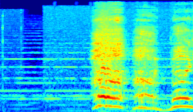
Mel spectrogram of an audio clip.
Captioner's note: laughs sarcastic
